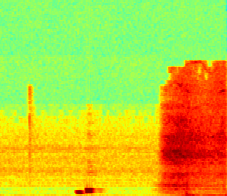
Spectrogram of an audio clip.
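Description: A pause in a video-call conversation: faint room tone, a short soft pitched sound about a second in, and a breath drawn in near the end, just before speech resumes.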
